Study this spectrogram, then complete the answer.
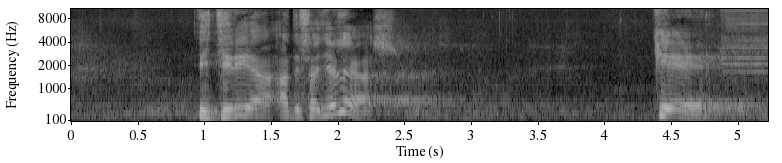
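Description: A middle-aged man speaks forcefully into a microphone in a large echoing hall.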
